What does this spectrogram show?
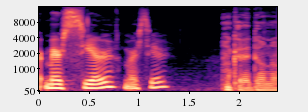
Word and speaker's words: Mercier: Francis how do you say his last name Mercier Mercier okay I don't know who that is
